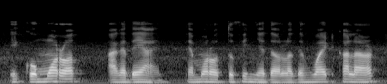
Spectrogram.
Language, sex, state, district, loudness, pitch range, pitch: Chakma, male, Tripura, West Tripura, -17 LUFS, 110-120 Hz, 115 Hz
